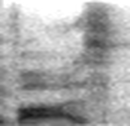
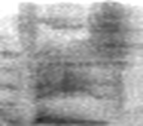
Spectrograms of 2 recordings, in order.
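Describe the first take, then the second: First: Vase with an open ah, like vahz; vase said the way to copy; right vase. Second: Vase with a long ay, English style; vase said the way to avoid; vase rhymed with face; wrong vase. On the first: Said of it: "So you would say vase". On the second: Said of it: "you would pronounce it vase and not vase". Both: Shown as a demonstration.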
